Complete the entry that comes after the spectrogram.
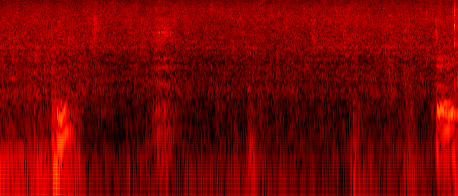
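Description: Chorizo frying in a pan, a steady broad sizzle running throughout at moderate level, with a few faint clinks and stirs.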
